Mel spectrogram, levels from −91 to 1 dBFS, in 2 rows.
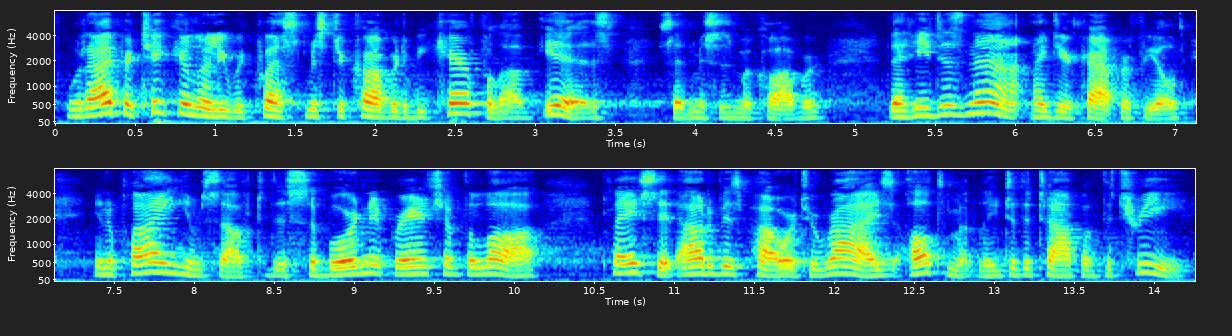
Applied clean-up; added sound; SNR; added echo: none; none; none; reverberation time 0.5 s.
